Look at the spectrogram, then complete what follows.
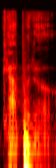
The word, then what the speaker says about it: Capito: Thank you, Senator Carper and Ranking Member Capito and the committee for having me here to testify today. Just for the record, we pronounce her name Capito. Capito.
